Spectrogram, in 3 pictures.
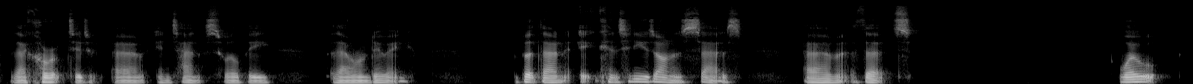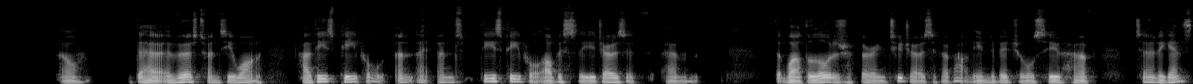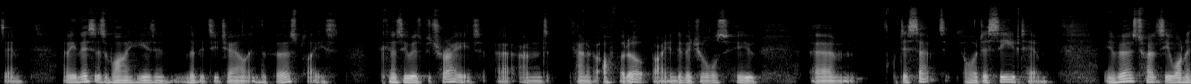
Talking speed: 140 wpm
